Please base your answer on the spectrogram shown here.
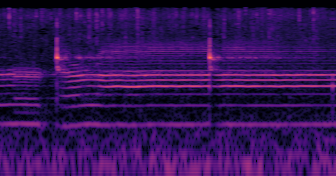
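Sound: falling rain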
